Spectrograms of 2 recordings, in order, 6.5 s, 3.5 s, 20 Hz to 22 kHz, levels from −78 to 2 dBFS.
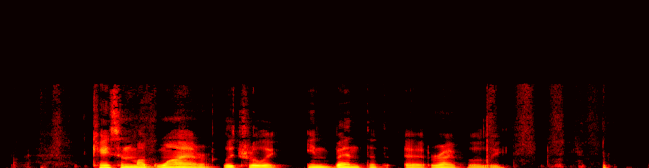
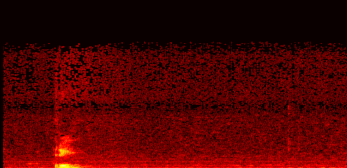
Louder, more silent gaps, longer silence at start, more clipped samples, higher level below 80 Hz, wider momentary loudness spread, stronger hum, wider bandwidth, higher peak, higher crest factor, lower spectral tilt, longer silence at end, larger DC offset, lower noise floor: about the same, -25 LUFS vs -23 LUFS; neither; first, 0.95 s vs 0.55 s; neither; first, -44 dBFS vs -58 dBFS; second, 16 LU vs 26 LU; neither; second, 11 kHz vs 16.5 kHz; about the same, -6 dBFS vs -4 dBFS; second, 20 dB vs 26 dB; first, -8 dB/octave vs -6.5 dB/octave; second, 0.4 s vs 2.6 s; neither; first, -58 dBFS vs -48 dBFS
